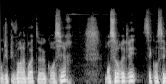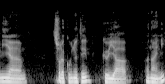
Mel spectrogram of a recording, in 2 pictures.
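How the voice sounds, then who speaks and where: Long, frequent pauses break up a man's speech, delivered at a moderate pace with medium pitch and fairly even intonation in a dry, close sound with no echo. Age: 30s. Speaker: product marketing director. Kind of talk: conference talk. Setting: stage with audience. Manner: hesitant, many fillers.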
